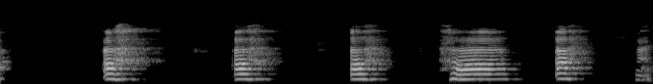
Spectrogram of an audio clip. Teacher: sini di pita suara kita begitu juga huruf yang kedua adalah huruf H ah ah itu juga keluar dari pita suara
